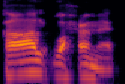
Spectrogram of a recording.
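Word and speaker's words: קל וחומר: Is it Kal v'chomer or Yeah, Kal v'chomer. Kal v'chomer? Kal v'chomer, and that's with a quf as opposed to a kaf.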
